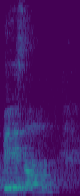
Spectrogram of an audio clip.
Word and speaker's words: bezañ: le verbe être pour tout ce qui est prononciation encore une fois venez m'excuser j'essayie d'aider donc être en breton c'est le verbe bon B e Z a n ti sur le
